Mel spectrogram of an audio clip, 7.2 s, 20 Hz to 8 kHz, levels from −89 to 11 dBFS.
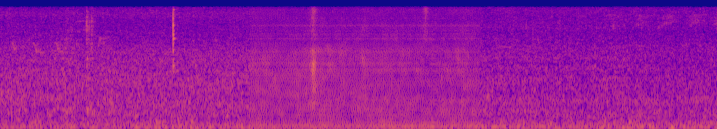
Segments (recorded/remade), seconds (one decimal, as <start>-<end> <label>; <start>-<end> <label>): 0.0-2.5 recorded; 2.5-4.8 remade; 4.8-7.2 recorded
